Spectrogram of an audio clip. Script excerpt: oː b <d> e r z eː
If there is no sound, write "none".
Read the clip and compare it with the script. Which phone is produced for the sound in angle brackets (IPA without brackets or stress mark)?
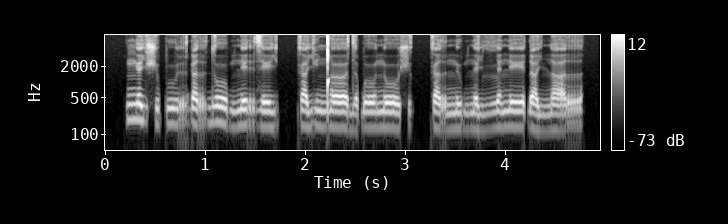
n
